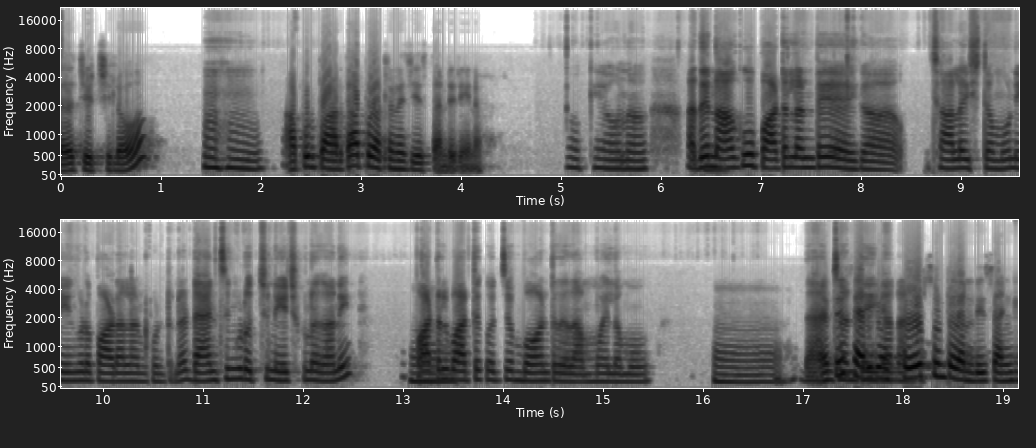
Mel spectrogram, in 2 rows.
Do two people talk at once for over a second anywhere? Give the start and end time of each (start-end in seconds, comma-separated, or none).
none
